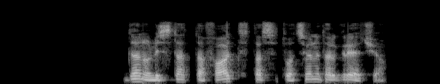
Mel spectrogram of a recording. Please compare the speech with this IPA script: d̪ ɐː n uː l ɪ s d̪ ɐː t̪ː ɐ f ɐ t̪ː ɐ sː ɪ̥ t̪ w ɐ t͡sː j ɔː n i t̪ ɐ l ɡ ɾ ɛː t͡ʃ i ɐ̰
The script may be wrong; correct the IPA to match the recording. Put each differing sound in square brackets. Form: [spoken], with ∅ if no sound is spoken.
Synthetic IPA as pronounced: d̪ ɐː n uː l ɪ s [t̪] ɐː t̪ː ɐ f ɐ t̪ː ɐ sː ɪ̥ t̪ w ɐ t͡sː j ɔː n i t̪ ɐ l ɡ ɾ ɛː t͡ʃ [j] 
